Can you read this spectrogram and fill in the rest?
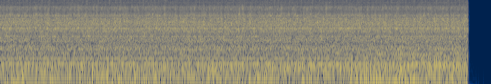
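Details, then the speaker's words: Car engine at idle after water pump replacement: even, steady idle with a smooth hiss and no knocking or squeal; the new water pump sounds normal. "Normal water pump sound after replacement."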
